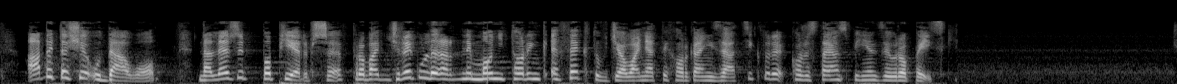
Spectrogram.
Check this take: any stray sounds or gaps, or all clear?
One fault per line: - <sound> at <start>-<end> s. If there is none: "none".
none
